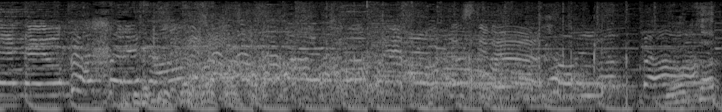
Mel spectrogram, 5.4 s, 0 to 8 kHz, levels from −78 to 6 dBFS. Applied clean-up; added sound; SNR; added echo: none; none; none; none.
